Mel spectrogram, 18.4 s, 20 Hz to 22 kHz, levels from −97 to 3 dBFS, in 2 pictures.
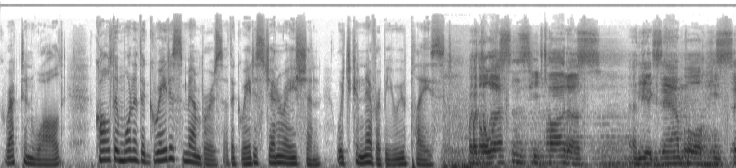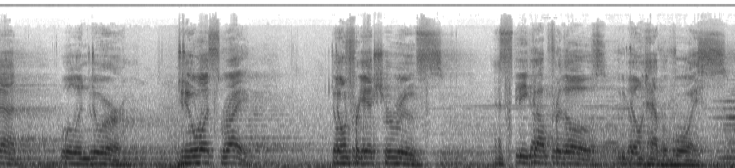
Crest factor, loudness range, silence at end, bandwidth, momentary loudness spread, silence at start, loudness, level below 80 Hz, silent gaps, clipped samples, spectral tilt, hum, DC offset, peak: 14 dB; 1 LU; 0 s; 19.5 kHz; 10 LU; 0 s; -17 LUFS; -32 dBFS; none; under 0.1%; -5.5 dB/octave; none; under 0.1%; -4 dBFS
